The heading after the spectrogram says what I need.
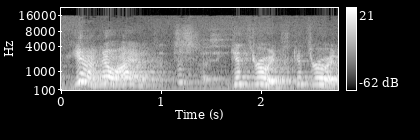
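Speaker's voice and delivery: self pep talk. Retold or imitated. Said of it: "freak out in my head".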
